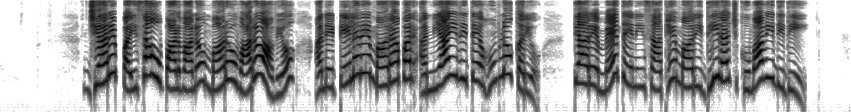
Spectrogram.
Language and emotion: Gujarati, angry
